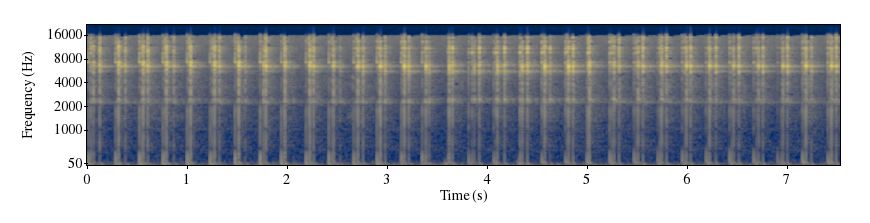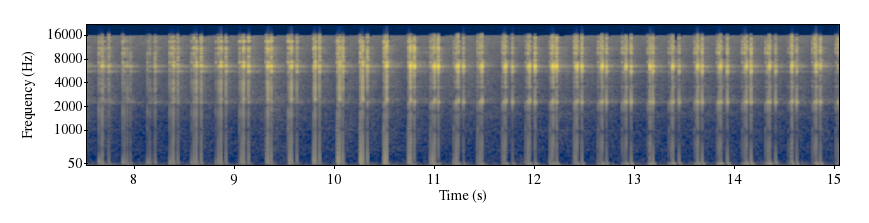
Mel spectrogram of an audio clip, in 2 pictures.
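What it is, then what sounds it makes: Ceramic mug. A small, hollow white ceramic mug with a printed design is held in hand close to the mic and tapped and scratched with fingertips and nails. A quick, fairly steady run of dozens of short, dry clicks follows, each with a low thump and a bright, glassy edge that dies away almost instantly, growing slightly louder toward the end.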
